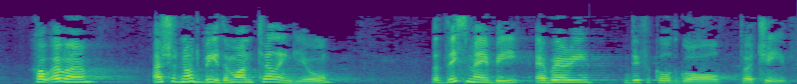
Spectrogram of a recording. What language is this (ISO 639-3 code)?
eng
